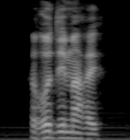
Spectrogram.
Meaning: to restart; to reboot
- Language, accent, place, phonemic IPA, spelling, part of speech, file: French, France, Lyon, /ʁə.de.ma.ʁe/, redémarrer, verb, LL-Q150 (fra)-redémarrer.wav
